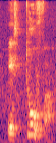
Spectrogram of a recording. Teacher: Estufa, because the accent, the stress is in the second syllable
